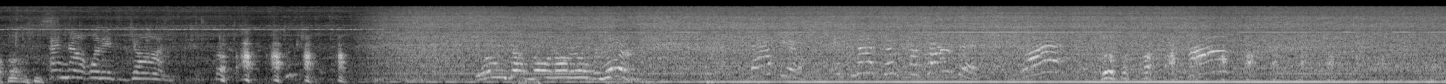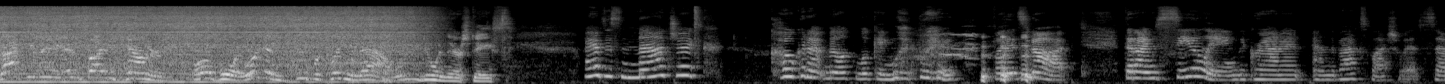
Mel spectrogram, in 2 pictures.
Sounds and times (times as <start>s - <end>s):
Speech: 0.0s - 1.6s, 14.4s - 19.6s, 24.4s - 25.2s.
